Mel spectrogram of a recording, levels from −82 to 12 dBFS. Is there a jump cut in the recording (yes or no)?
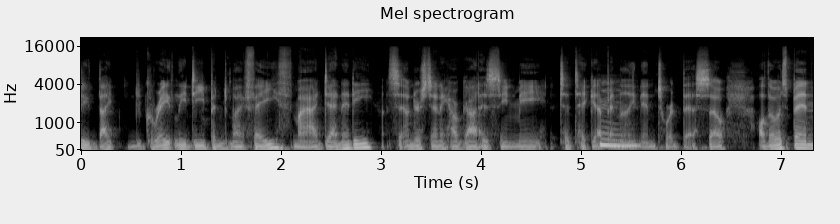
yes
